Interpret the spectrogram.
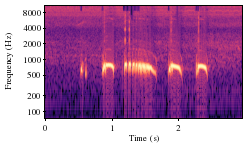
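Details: Spotted dove, a decoy bird calling to lure wild doves, gives one cooing phrase: a short double note, then low mellow coos with a rapid stuttered roll, ending in two rounded coos.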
